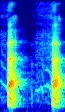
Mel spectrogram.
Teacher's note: la letra fa es pronunciada apretando la extremidad de los incisivos superiores sobre el interior del labio inferior · Tocamos los dientes en el labio inferior.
